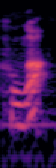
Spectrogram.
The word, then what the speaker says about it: Hunger: 그럼 이 우 다음에 자음이요. 몇 개가 있나요? 이렇게 2개가 있어요. 2개가 있기 때문에 요 흥어는 뒤에 n개라는 2개의 자음이 있기 때문에 짧게 발음을 해줘요.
